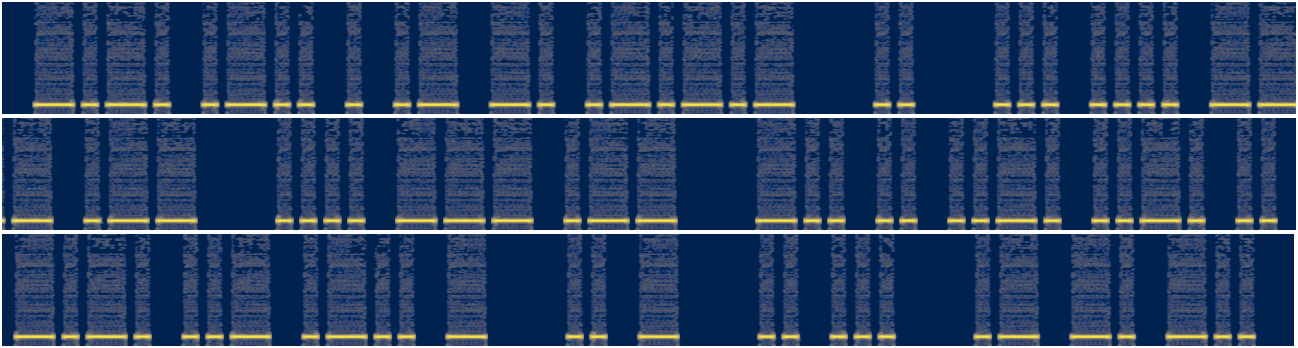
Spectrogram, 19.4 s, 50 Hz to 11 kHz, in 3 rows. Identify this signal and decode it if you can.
Morse code, heard as a keyed tone, about 20 wpm, 1000 Hz. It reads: CLEAN. I SHOW HOW DIFFICULT IT IS AND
